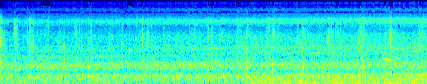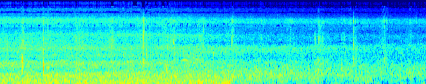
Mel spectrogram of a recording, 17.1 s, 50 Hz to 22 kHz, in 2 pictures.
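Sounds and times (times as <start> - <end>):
river water rushing: 0.0 - 17.0
wind rumbling on microphone: 4.8 - 15.0.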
